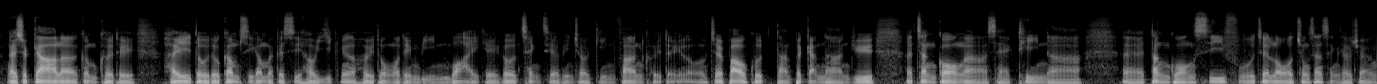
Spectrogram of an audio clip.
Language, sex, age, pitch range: Chinese, male, 20-39, 80-95 Hz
